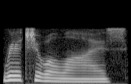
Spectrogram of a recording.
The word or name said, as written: ritualize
